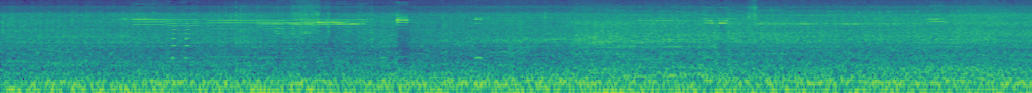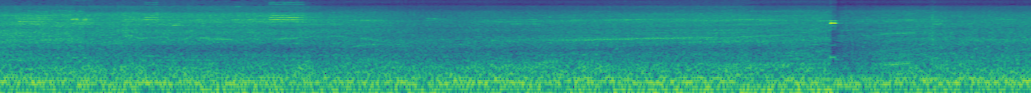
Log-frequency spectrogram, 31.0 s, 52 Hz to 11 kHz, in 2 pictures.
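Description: Dense city traffic heard from a slow-moving Honda CBR250R motorcycle: a steady low rumble of engines and road noise, with vehicle horns tooting several times, the longest run of toots a few seconds in.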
